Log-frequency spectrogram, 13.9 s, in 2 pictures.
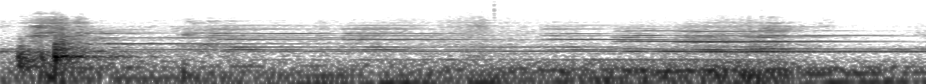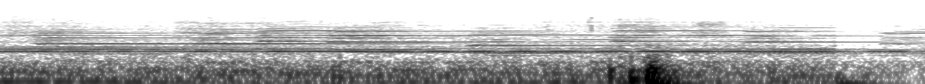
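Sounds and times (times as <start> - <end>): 
Virgin's clock chiming a hymn on Carrera de la Virgen in Granada: 0.0 - 13.8
thump: 0.1 - 0.8.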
